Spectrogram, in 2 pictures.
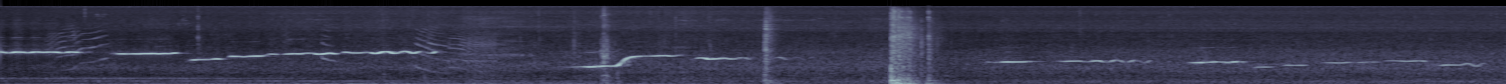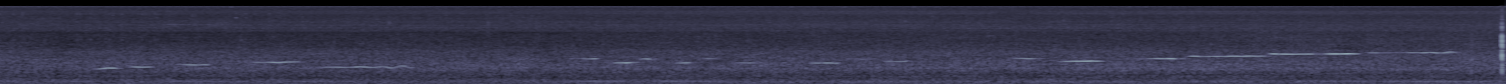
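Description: Someone whistling a slow tune in held notes with rising slides and small trills. A single heavy thunk comes about nine seconds in, and after it the whistling goes on softer in shorter notes.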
